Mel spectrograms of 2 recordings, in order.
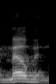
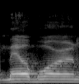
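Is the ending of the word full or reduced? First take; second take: reduced; full. First: The last syllable is reduced, almost like 'in'. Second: The last syllable is said full, American style. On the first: This is how locals say it. The speaker calls it right. "almost like it's spelled with like an E N, like an I N almost" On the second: This is how visiting Americans say it. The speaker calls it wrong. "Americans when they come over to Australia, they get to saying like"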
